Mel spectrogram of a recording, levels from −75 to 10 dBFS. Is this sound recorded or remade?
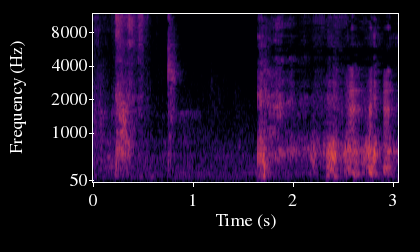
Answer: recorded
